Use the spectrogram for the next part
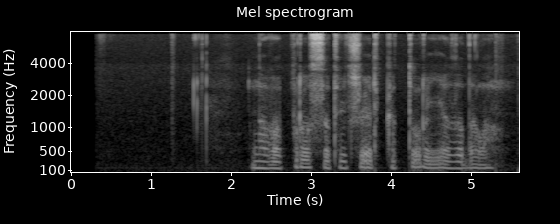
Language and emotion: Russian, neutral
